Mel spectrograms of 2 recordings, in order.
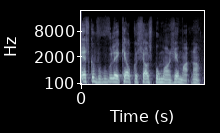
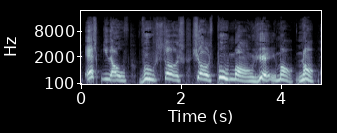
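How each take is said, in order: First: Said in the usual way. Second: Slow, loud, high Southern drawl in French; French with Southern accent. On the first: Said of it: "in French, say". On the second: Retold or imitated. Veteran imitating the Mississippi lieutenant's French, heavy Southern accent. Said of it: "in his French Southern accent".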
